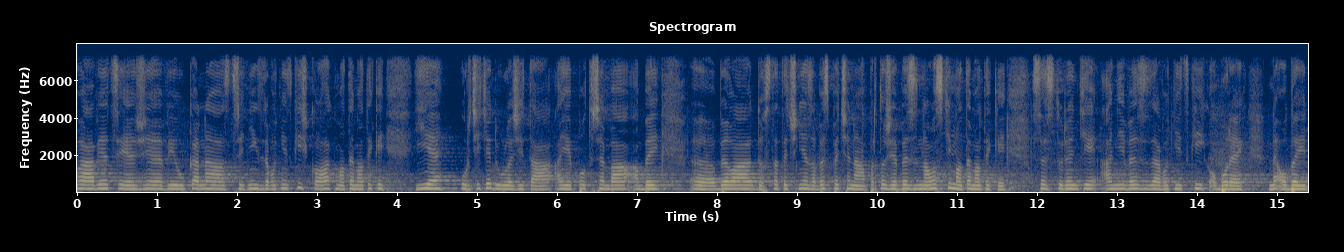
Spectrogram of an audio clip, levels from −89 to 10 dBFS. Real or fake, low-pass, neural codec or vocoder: real; 7.2 kHz; none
